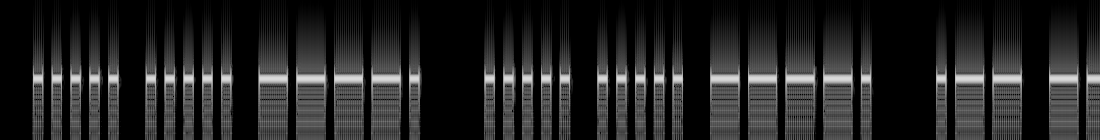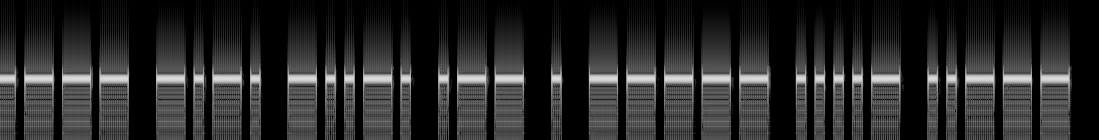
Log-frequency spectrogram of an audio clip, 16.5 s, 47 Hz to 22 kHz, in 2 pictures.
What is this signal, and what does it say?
Morse code, heard as a keyed tone, about 17 wpm, 700 Hz. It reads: 559 559 W0C/WE042
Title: SOTA QSO Practice 17wpm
